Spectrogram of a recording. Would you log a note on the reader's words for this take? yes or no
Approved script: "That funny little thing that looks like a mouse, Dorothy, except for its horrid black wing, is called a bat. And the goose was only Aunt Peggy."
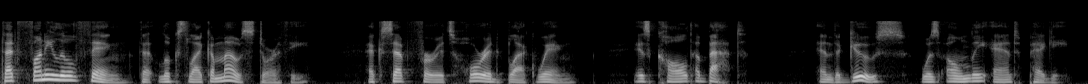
no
